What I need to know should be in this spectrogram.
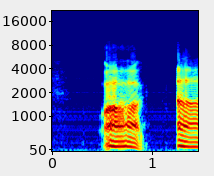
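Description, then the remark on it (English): A person sneezes twice in quick succession, each a loud, voiced burst, separated by a short pause. “Gesundheit.”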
